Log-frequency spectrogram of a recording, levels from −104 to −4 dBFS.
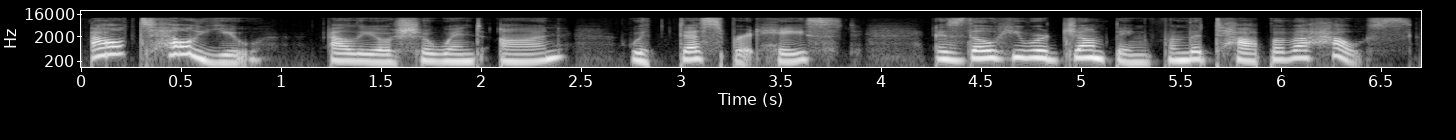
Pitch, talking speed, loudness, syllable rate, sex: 240 Hz, 180 wpm, -18 LUFS, 5.3 syllables/s, female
